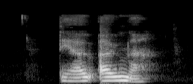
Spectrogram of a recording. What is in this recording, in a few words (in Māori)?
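"te auaunga", Māori word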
